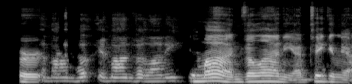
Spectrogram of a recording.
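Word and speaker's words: Iman Vellani: it immani is that how her name is pronounced or Iman Iman valani Iman valani I'm taking the I from her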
